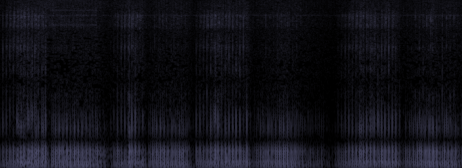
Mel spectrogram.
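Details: Ruby, a domestic cat cuddling her owner in bed one morning, purrs noisily, a steady vibrating rumble broken into long phrases by short pauses for breath.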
